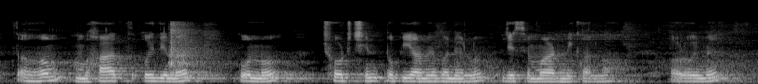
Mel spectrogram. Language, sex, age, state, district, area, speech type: Maithili, male, 18-30, Bihar, Madhubani, rural, spontaneous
